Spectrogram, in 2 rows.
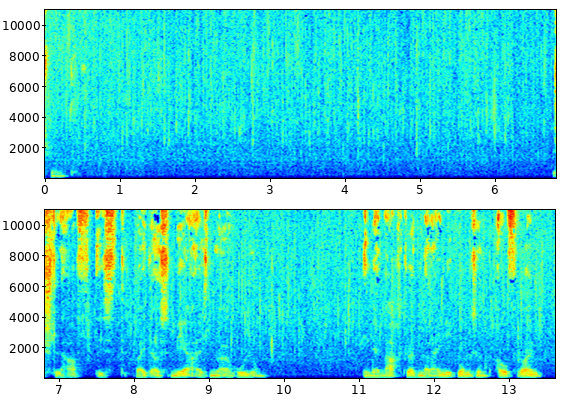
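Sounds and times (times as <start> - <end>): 
steady rain: 0.0 - 13.6
speech: 6.8 - 9.9, 11.0 - 13.5.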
